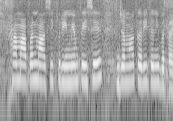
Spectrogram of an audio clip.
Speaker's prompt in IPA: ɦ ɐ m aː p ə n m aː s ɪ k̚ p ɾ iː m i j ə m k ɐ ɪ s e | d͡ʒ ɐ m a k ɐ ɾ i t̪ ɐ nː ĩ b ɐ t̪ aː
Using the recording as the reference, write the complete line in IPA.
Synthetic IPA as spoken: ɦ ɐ m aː p ə n m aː s ɪ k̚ p ɾ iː m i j ə m k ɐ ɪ s e | d͡ʒ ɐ m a k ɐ ɾ i t̪ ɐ n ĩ b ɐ t̪ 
